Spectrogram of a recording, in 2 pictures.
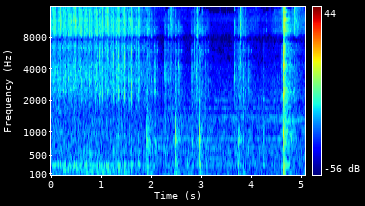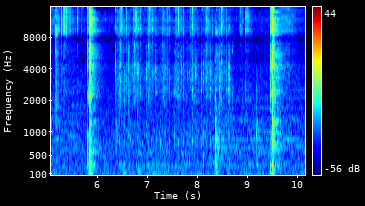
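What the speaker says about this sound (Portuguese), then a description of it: "fazer o pesponto, seguindo a borda do tecido da peça" A sewing machine topstitches along the fabric edge of a tailored double-welt pocket, its needle chattering in a fast steady run broken by a few sharp clicks and pauses, close and clear with no talking.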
